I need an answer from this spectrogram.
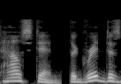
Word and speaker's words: Houston Street: Although the grid does start with First Street, just north of Houston Street, the southernmost street divided in west and east portions, pronounced Houston, the grid does not fully take hold until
